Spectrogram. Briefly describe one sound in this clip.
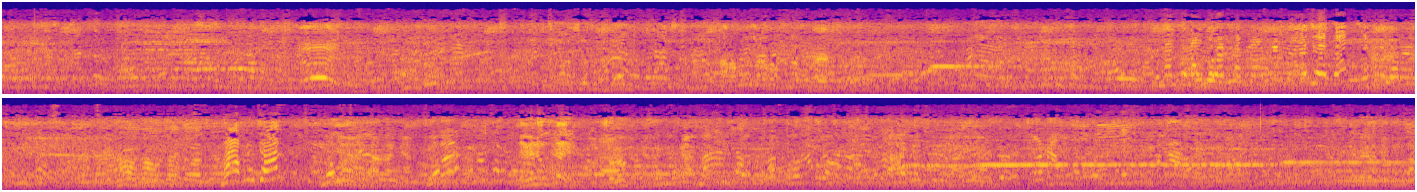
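A large outdoor crowd chatters and calls out loudly all around.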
